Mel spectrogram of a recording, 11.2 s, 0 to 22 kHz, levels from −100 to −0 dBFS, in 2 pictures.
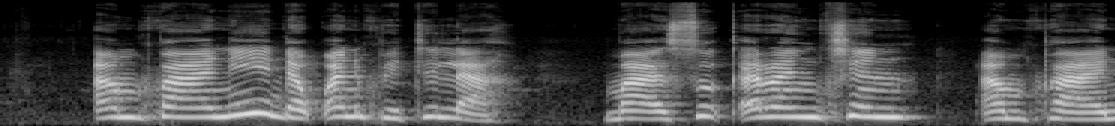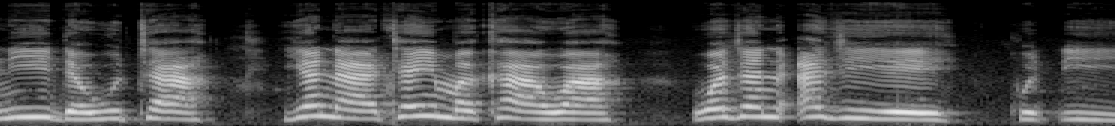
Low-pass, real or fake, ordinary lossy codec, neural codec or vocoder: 19.8 kHz; real; none; none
